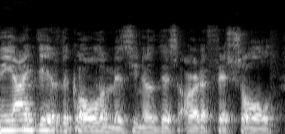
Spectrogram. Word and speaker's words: golem: In addition to photographing ghosts, which you mentioned, you talk about the legend of the golem and history of automata, if I'm saying that right. – Yeah, golem. Yep.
